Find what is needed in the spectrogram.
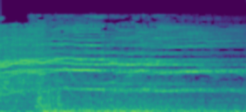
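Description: A high-pitched scream that shoots up in pitch and is then held for about two seconds. A brief low falling sweep comes in beneath it about half a second in.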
